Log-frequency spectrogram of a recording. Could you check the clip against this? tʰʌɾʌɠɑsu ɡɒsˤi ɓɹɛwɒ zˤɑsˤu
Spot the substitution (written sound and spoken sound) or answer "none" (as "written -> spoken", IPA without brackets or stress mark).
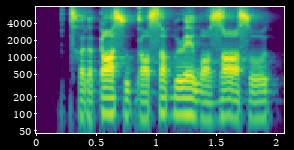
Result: ɓ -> b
